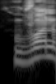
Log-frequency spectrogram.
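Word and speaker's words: one: ओ एन ई, वन। जैसे ओ है वा, एन से ना, ठीक है, वन पढ़ेंगे, ई साइलेंट रहेगा, वन ए नहीं, वन।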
